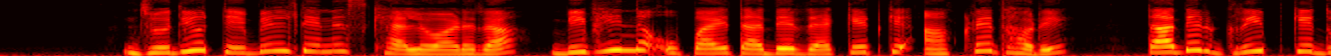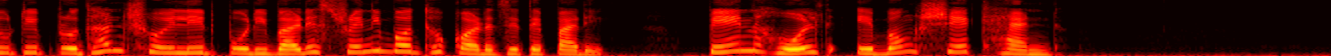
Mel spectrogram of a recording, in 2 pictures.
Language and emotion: Bengali, neutral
